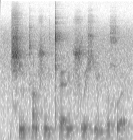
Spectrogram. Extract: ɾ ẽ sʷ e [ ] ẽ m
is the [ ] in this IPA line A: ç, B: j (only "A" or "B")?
A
